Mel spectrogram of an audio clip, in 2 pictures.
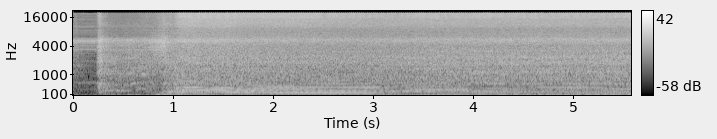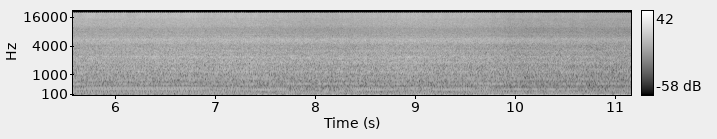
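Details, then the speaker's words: Mercedes 600SEL V12 starting and idling unevenly with a stumbling beat. A diagnostic computer shows two cylinders cut off, cylinders 7 and 10 (codes read 1 and 4). Cylinder 10 is worst and 7 misfires intermittently. It runs variously on 10–12 cylinders. "We have 2 cylinders cut off. That means that they're shut down. Therefore we have misfire."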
